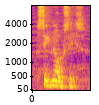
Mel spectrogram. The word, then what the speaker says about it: Psygnosis: is the pronunciation yeah i've always said diagnosis because it would be cygnosis you know the y and the g being like yeah it makes sense so psygnosis that is how i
